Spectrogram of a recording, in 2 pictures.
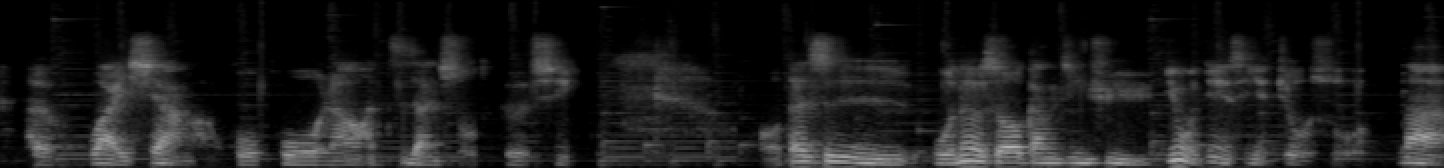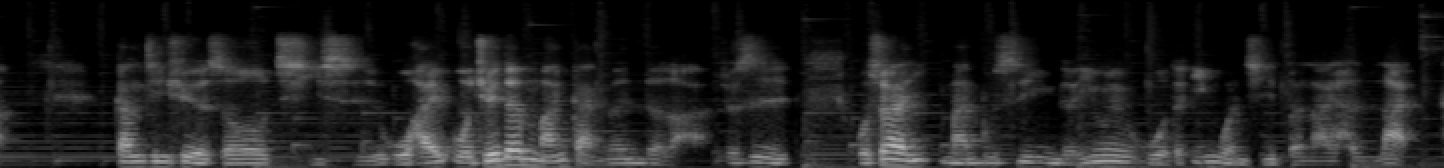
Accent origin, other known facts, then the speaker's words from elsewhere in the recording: Zhongli, Taoyuan, Taiwan; also born or lived in United States / China; 我是中立人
